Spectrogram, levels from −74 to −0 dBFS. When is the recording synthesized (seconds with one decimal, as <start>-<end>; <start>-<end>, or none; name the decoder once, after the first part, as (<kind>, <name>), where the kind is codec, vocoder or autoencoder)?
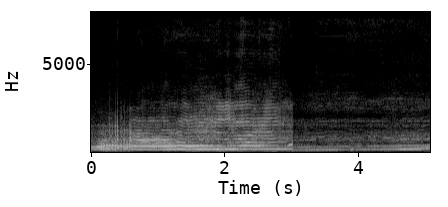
0.0-2.8 (codec, SNAC); 3.4-5.1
